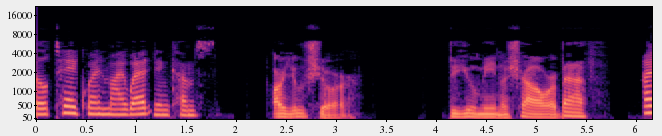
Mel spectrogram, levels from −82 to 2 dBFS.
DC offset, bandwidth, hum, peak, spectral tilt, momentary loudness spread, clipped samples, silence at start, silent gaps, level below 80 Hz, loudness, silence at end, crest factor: under 0.1%; 11 kHz; none; 0 dBFS; -6.5 dB/octave; 9 LU; under 0.1%; 0 s; 2.00-2.28 s, 3.39-3.81 s, 3.89-4.04 s, 5.77-5.90 s; -44 dBFS; -18 LUFS; 0 s; 18 dB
